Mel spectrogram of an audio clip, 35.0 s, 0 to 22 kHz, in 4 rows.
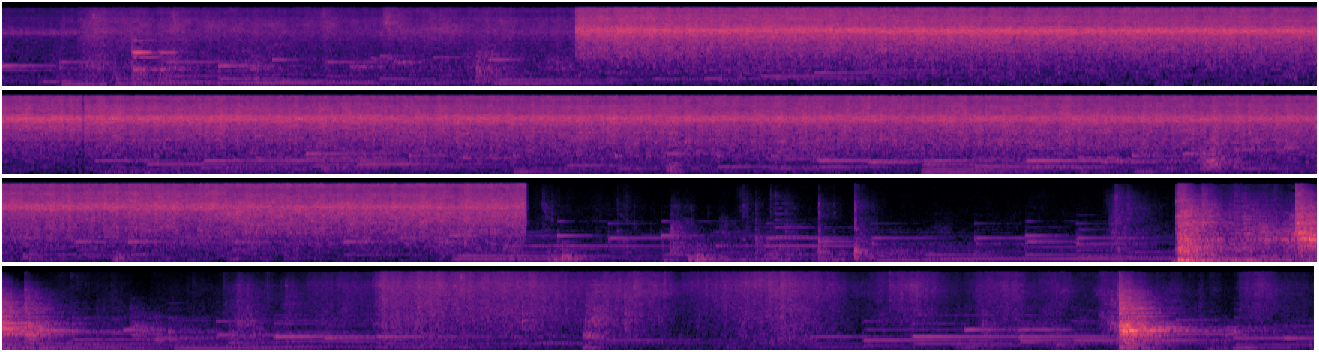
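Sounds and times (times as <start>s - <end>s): gentle background music: 0.0s - 6.8s, 9.3s - 35.0s
food sizzling: 0.0s - 21.0s, 28.3s - 35.0s.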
